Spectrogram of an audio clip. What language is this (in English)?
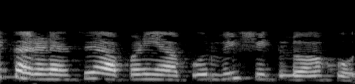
Marathi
